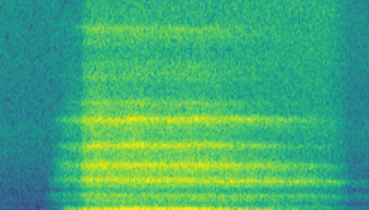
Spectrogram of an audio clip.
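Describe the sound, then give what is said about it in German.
A slow exhaling breath taken during a guided breathing prayer: a single soft, airy sigh that swells quickly, holds steady for about a second and a half, then tapers away alone with no talk over it. “Ich kann einatmen und sagen, Jesus lebt in mir. Und ausatmen,”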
